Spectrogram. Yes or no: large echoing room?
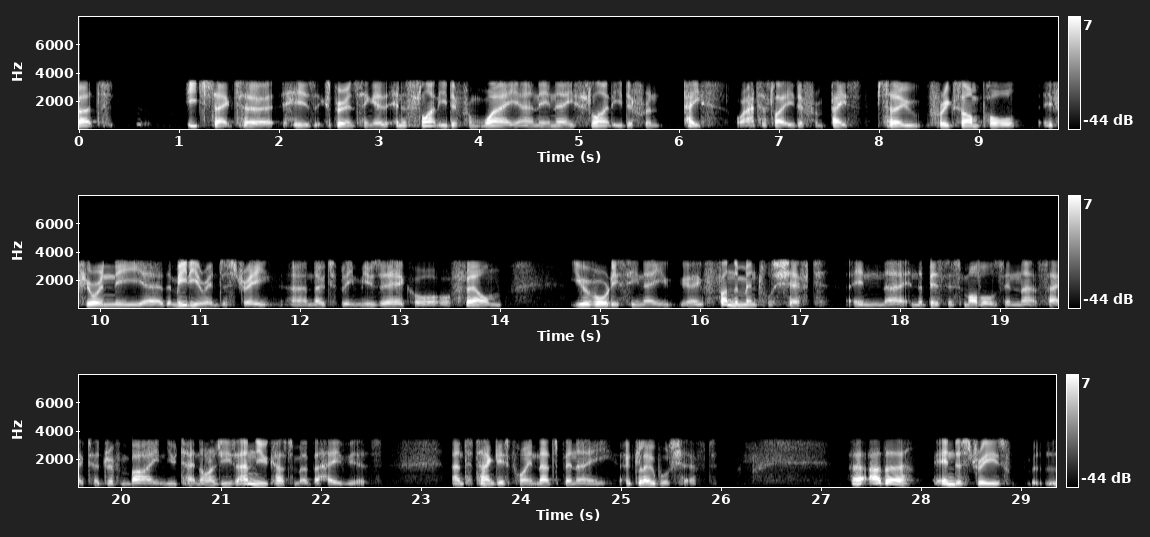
no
